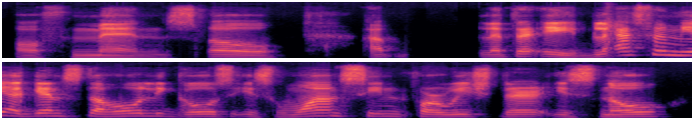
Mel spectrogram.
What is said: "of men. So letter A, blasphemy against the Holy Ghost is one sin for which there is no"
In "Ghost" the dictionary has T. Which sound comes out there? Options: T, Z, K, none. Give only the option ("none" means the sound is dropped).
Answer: T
